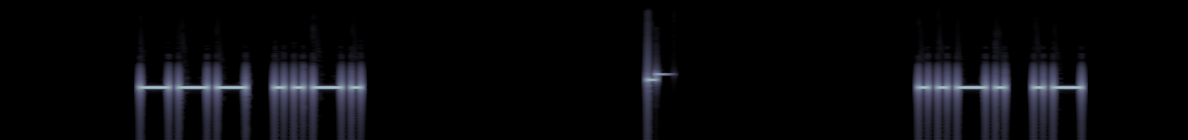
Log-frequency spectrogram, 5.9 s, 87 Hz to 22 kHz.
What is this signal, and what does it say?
Morse code, heard as a keyed tone, about 25 wpm, 700 Hz. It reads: OF FA
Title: Top Two Letter Combinations in Words 25wpm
